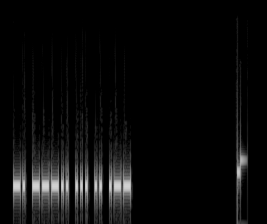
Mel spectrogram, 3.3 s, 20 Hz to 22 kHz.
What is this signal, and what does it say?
Morse code, heard as a keyed tone, about 40 wpm, 690 Hz. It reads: N8SIW
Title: USA Call Signs - 5 Characters - 6x Character Spacing - 40wpm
